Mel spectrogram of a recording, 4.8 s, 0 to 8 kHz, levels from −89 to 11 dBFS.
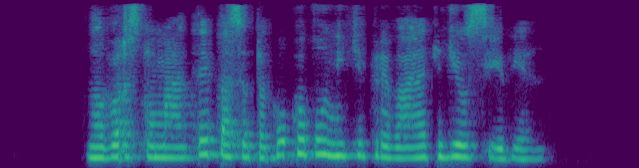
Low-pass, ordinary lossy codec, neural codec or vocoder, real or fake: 7.2 kHz; AAC, 32 kbps; codec, 16 kHz, 1.1 kbps, Voila-Tokenizer; fake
